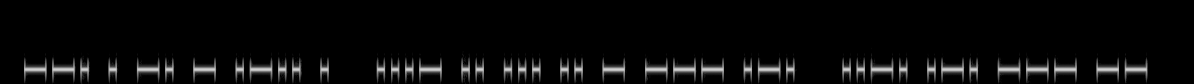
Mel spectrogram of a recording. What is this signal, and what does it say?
Morse code, heard as a keyed tone, about 17 wpm, 700 Hz. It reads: GENTLE VISITOR FROM
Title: Pangram Challenge v2 - 17wpm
